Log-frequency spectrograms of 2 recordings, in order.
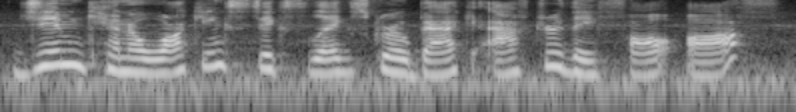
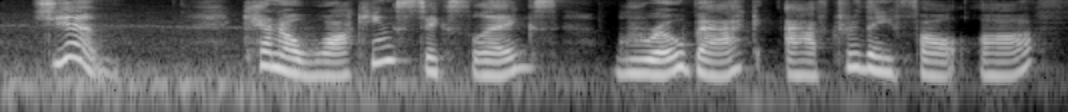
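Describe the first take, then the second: First: The first word runs straight into the rest. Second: A pause separates the first word from the rest. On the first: The question is about whether Jim can do it. The speaker calls it wrong. "my struggle of reading the top one" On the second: Jim is being spoken to and asked a question. The speaker calls it right. "the bottom one is the correct answer"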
